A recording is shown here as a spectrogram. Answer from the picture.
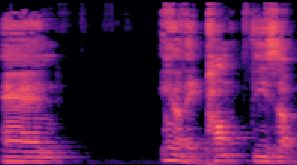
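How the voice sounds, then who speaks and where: A man with an American accent speaks at a very slow pace, somewhat breathy and medium in pitch. Audible room echo surrounds his voice. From United States. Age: 60s. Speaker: shaving product maker and vlogger. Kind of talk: casual vlog monologue. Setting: travelling in Italy. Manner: rambling, with many repeated words and fillers.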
